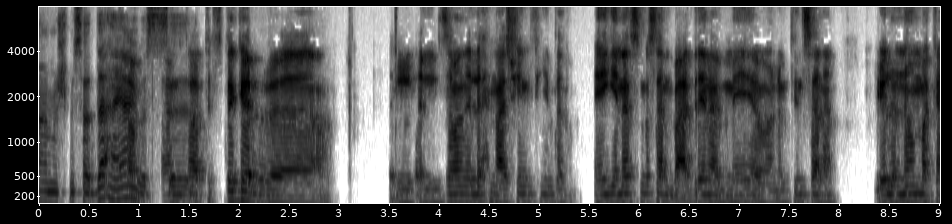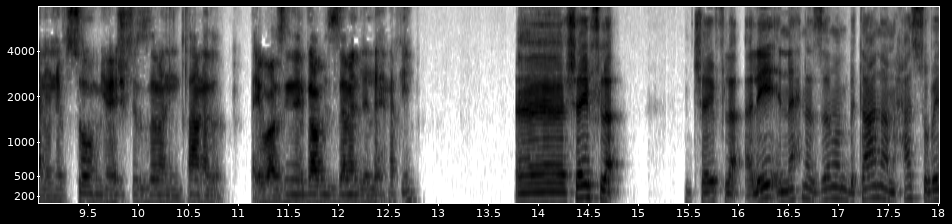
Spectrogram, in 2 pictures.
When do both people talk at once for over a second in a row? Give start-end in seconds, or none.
none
